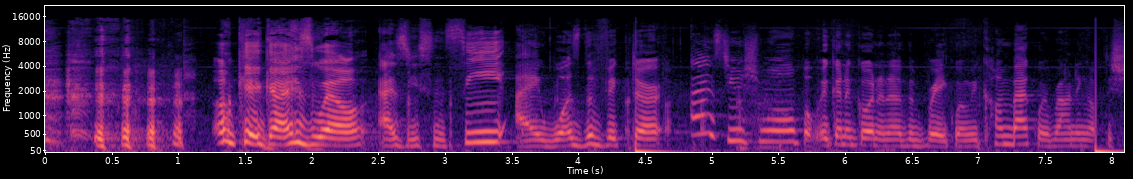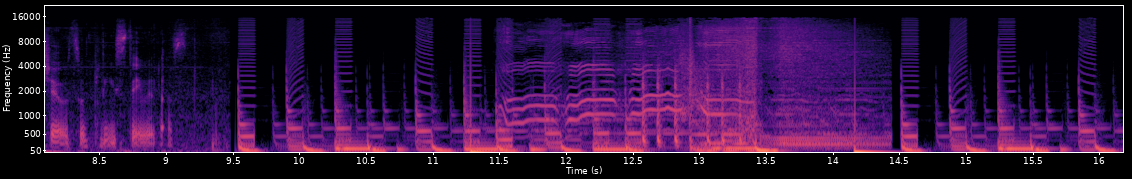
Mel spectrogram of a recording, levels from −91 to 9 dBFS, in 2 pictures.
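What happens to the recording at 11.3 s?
At 11.28 s there is a DC step. The waveform's zero line jumps suddenly to an offset of about -19 dBFS. It is the kind of shift a converter recalibrating or an offset input being switched in would cause. The jump is heard as a single low thump or click. The sound itself carries on unchanged. The offset does not hold. It drains away, as a 2 Hz high-pass would pull it back to zero.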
